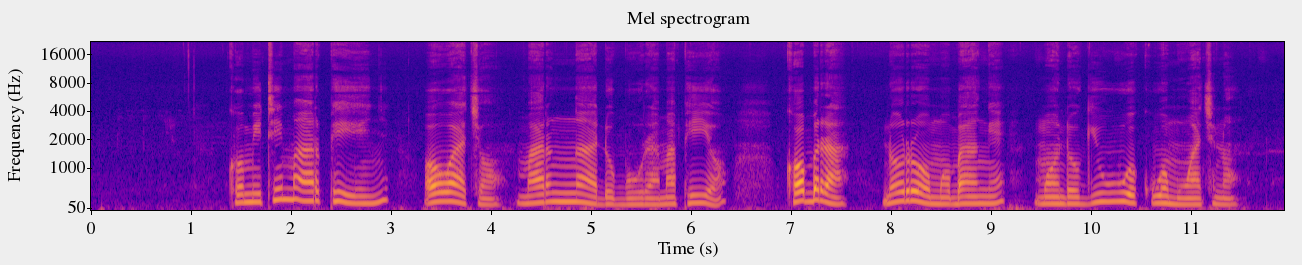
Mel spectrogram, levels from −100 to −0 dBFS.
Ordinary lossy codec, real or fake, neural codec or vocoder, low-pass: none; real; none; none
